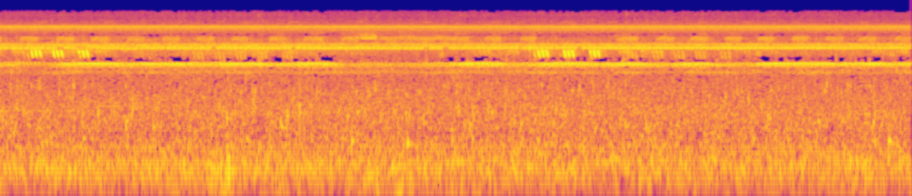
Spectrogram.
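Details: Crickets calling at night by a forest river, brief clusters of high pulsed chirps every few seconds above continuous trickling stream noise and steady high-pitched insect tones.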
